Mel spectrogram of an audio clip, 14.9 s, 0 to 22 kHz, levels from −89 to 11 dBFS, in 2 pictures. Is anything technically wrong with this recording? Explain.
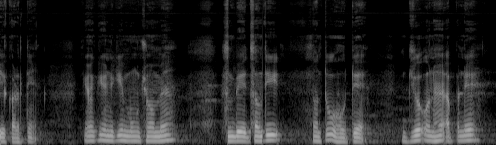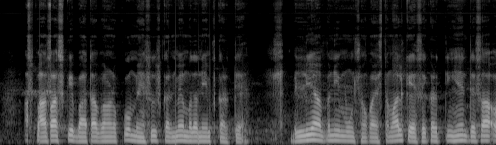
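Yes. At 3.41 to 3.93 s, 7.85 to 8.19 s and 10.07 to 10.58 s the speech jumbles briefly. These are chunks out of order: a 0.17 s block plays two blocks late (one block late at 7.85 s), leaving hard joins.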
